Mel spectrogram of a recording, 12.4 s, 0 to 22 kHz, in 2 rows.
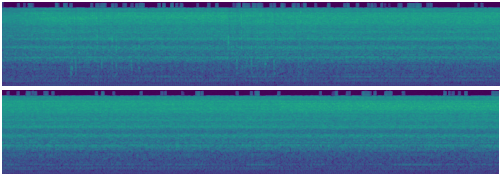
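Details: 2009 VW Eos 2.0L TSI (engine code CCT) after repair of lean misfires, with a torn rear main seal causing a vacuum leak replaced: smooth, even idle with steady hum, no knocks, misses or hunting; healthy.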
